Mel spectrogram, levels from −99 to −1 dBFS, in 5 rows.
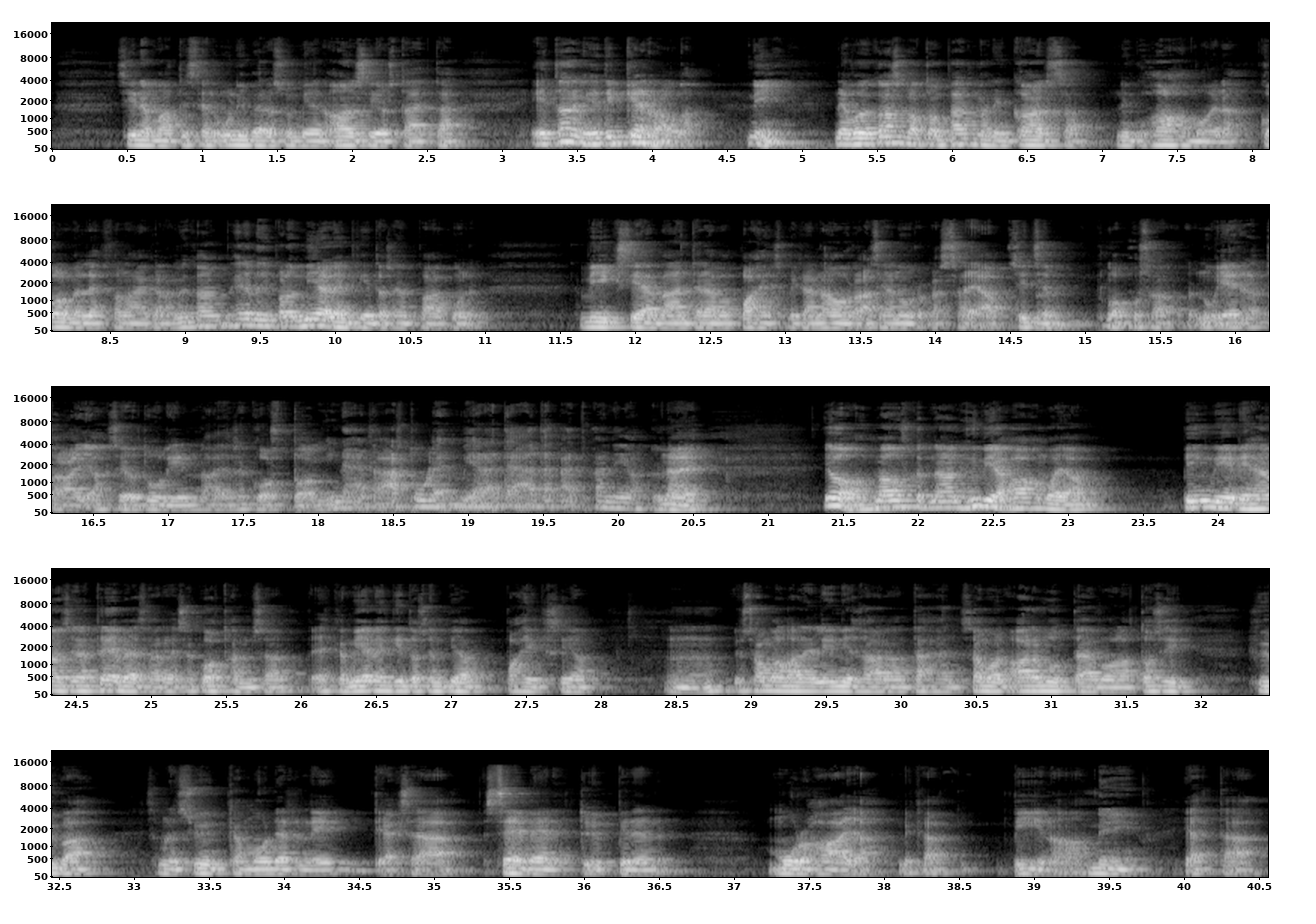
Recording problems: off-mic speech; far
room echo; slight; dies away in 0.7 s

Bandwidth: 14.5 kHz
